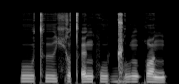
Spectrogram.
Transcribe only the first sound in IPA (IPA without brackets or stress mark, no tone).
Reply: uː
